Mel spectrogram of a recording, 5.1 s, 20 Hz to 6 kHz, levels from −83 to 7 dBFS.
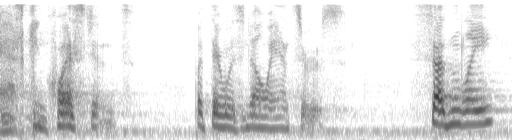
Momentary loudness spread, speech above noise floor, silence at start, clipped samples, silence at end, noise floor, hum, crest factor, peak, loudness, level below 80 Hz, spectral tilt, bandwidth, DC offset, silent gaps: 20 LU; 33 dB; 0 s; under 0.1%; 0.2 s; -64 dBFS; none; 24 dB; -8 dBFS; -30 LUFS; -72 dBFS; -4.5 dB/octave; 5.8 kHz; under 0.1%; none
